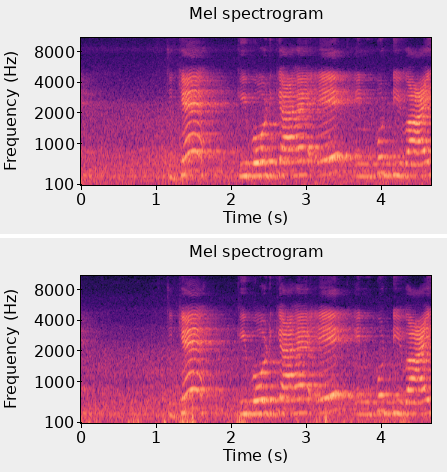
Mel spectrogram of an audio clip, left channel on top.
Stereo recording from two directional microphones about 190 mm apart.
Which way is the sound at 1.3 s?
15° left (ahead or behind).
